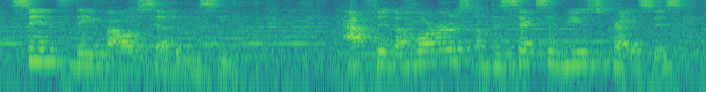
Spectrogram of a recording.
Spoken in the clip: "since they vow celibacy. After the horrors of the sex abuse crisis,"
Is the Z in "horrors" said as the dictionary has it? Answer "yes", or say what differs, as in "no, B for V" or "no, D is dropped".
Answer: yes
